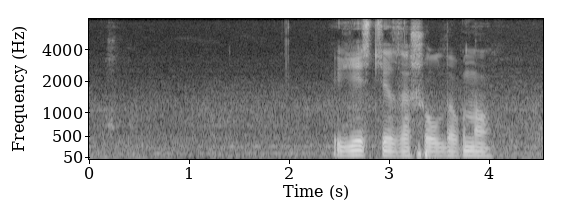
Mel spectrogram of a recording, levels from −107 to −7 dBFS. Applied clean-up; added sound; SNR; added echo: none; none; none; none.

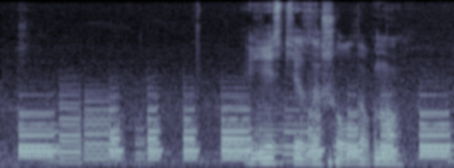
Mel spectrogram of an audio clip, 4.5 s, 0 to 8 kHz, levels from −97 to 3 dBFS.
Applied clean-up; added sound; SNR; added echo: none; Piano; -3 dB; none.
